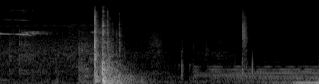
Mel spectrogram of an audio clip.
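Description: A door opens in an audio drama with one heavy thunk, then a few fainter clicks and a short scrape. The whole sound is quiet and set against a soft background hiss.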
